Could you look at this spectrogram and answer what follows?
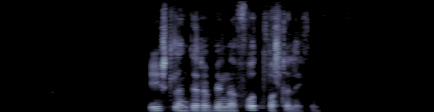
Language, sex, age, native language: Icelandic, male, 40-49, Icelandic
